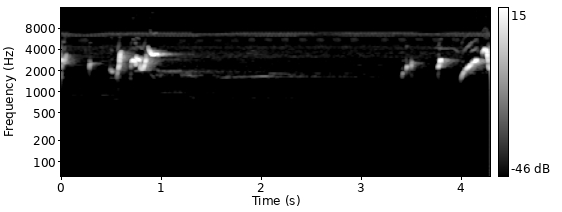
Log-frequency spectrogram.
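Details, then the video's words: Wild red-whiskered bulbul singing in a song contest, sweet rich warbled phrases of bright slurred whistles, two bursts separated by a long pause, no other sounds. "chào mào núi hót đấu giọng cực ngọt"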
